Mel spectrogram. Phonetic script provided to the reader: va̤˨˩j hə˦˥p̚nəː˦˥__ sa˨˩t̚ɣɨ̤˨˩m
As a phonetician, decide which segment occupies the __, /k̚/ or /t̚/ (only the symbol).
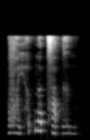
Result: t̚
